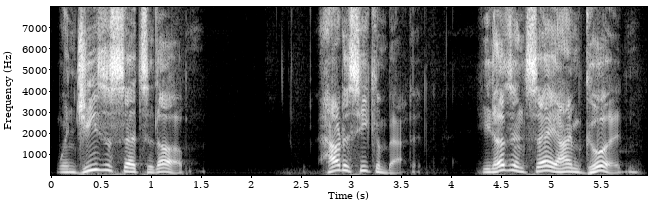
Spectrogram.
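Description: A man in his thirties, a pastor, earnestly explaining a Bible passage step by step in a podcast conversation, close to a boom mic in a small studio. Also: big pitch swings, slow, warm tone, no echo. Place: small studio room with bookshelves.

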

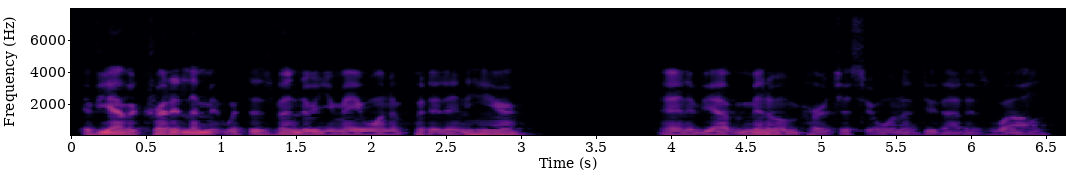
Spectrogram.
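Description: A man's voice: lowish voice, flat delivery, fast. Guy doing a plain step by step screen tutorial, kinda dull lo-fi mic. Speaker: software tutorial presenter. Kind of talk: screencast software walkthrough.

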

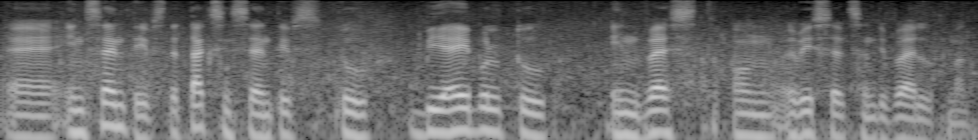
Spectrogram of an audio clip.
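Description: A man in his fifties answering interview questions in a halting, deliberate, unscripted way. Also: medium pitch. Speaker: interviewee, innovation zone representative. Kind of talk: spoken interview, unscripted explanation. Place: outdoors on a sea beach. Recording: outdoor seaside background noise.

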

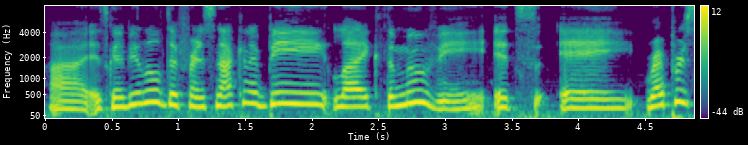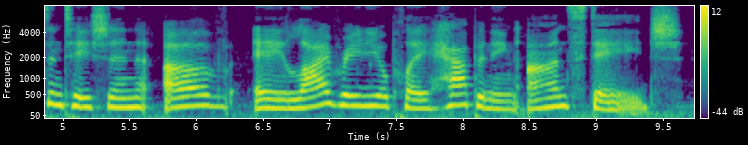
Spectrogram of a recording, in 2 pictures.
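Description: An American woman hosts a radio interview in a studio. Her voice sits at a middle pitch. She talks conversationally, often rephrasing or echoing what was said. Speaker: radio show host. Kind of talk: casual live radio interview. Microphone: studio broadcast microphone.

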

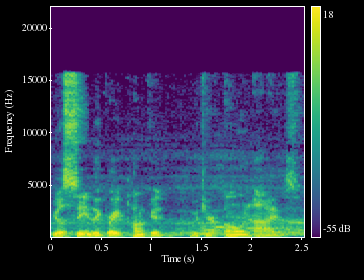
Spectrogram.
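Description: A man voicing an earnest, excitable, hopeful little boy in a children's storybook, with a pleading manner. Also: lowish voice, normal speed, noisy background, close to an everyday voice. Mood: reassuring.

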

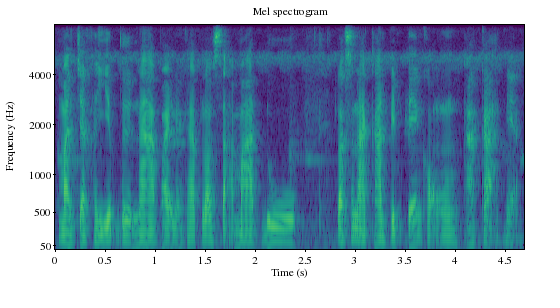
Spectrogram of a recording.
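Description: A man in his thirties explaining things to camera in a polite, steady way, sitting outdoors on a tractor in farmland. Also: fairly low pitch, fast, a little hiss or hum. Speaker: vlogger explaining a weather app. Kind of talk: casual instructional talk to camera.

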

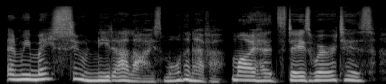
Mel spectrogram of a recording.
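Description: An actress playing a grave, resolute necromancer in a dark fantasy video game, speaking scripted lines in a measured, husky voice. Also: female voice, fairly low pitch, expressive, no echo, studio quality.

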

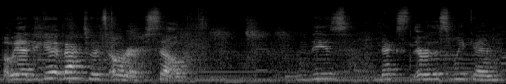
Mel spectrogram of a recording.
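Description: American woman, 30s, casual renovation vlogger; slightly high voice, roomy phone recording. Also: moderate pace, music in the background. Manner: chatty, explains to camera while working. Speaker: vlog host. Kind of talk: casual home renovation vlog. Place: unfinished laundry room in a farmhouse. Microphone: phone camera held at a distance. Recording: echoey room, distant phone mic.

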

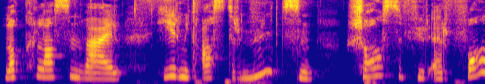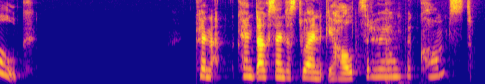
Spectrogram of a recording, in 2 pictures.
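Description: A woman's voice: high voice, slow pace. A woman with a cold doing a casual tarot reading for viewers, musing aloud and often dropping to whispered asides. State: has a cold. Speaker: tarot reader. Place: small room at a card table.

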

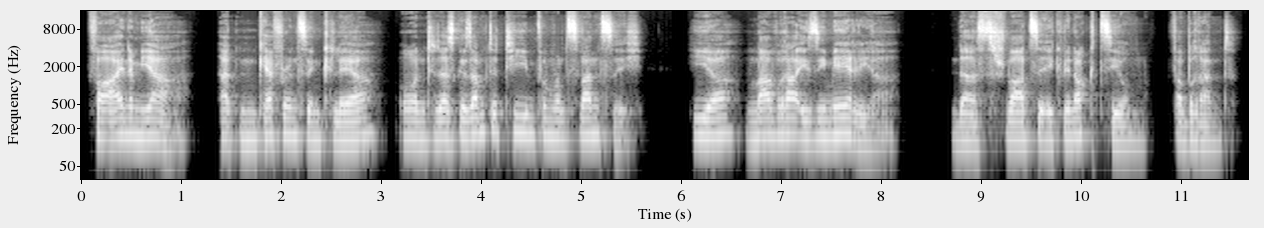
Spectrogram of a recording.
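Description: A man's voice: medium pitch, level tone, slow pace, a little mellow. A man reading scripted story narration as an audiobook narrator.

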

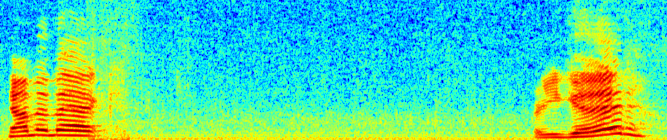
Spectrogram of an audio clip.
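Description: A man talks casually with his squad during a multiplayer game. His voice is high and bright, with plenty of movement in the pitch. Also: sing-song, slow. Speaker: gamer in a multiplayer roleplay group. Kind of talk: casual gameplay chat.

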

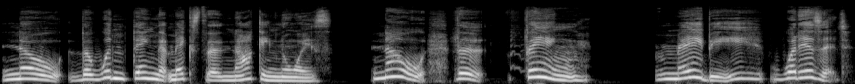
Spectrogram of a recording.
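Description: A young female sleuth from a mystery video game. Her voice is fairly high and recorded dry and close. She speaks in a friendly, polite and inquisitive way, with clearly articulated scripted lines. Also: lively intonation, drawn-out words, darkish tone, no echo. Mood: curious.

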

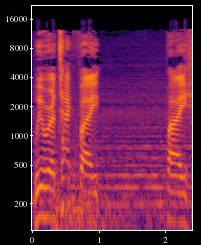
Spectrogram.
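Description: A man's voice: medium pitch, takes it slowly, loud music behind the voice, close to an everyday voice. A man playing an earnest, rattled army lieutenant in an audio drama, speaking with urgent military formality.

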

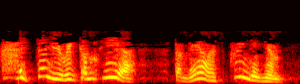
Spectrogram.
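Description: An actor playing an excitable, flustered man bringing news, stammering and repeating himself in 1930s radio acting style. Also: very high-pitched, normal speed, slightly rough, heavily acted. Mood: excited, flustered. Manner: stammering, repetitive, agitated. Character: excitable, flustered male messenger bursting with news. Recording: tinny 1930s radio recording.

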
